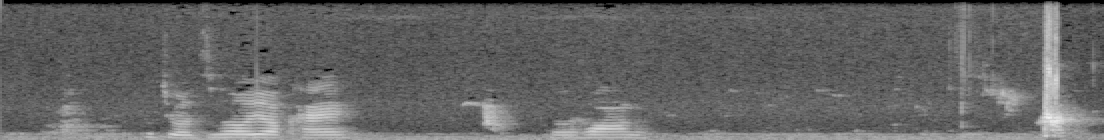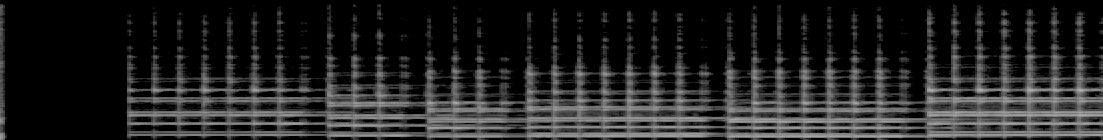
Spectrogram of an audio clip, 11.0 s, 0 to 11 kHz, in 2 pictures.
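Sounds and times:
low rumble: 0:00.0 - 0:05.6
dog bark: 0:05.2 - 0:05.6.

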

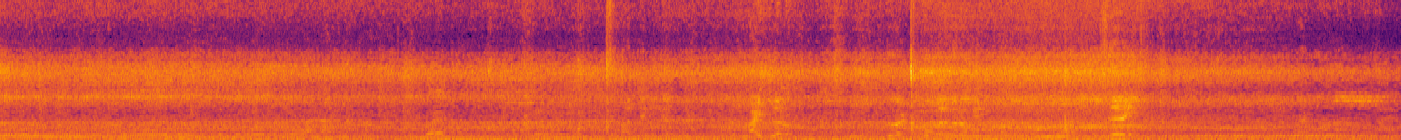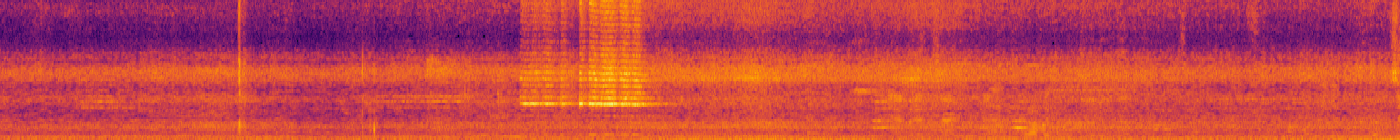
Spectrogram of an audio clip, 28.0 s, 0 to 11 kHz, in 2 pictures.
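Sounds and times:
outdoor background noise: 0:00.0 - 0:28.0.

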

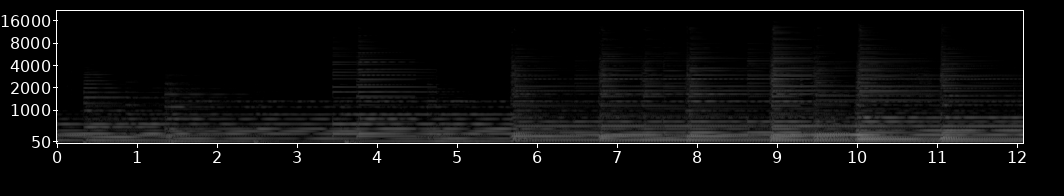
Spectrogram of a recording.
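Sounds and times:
acoustic guitar strumming chords: 0:03.4 - 0:12.0.

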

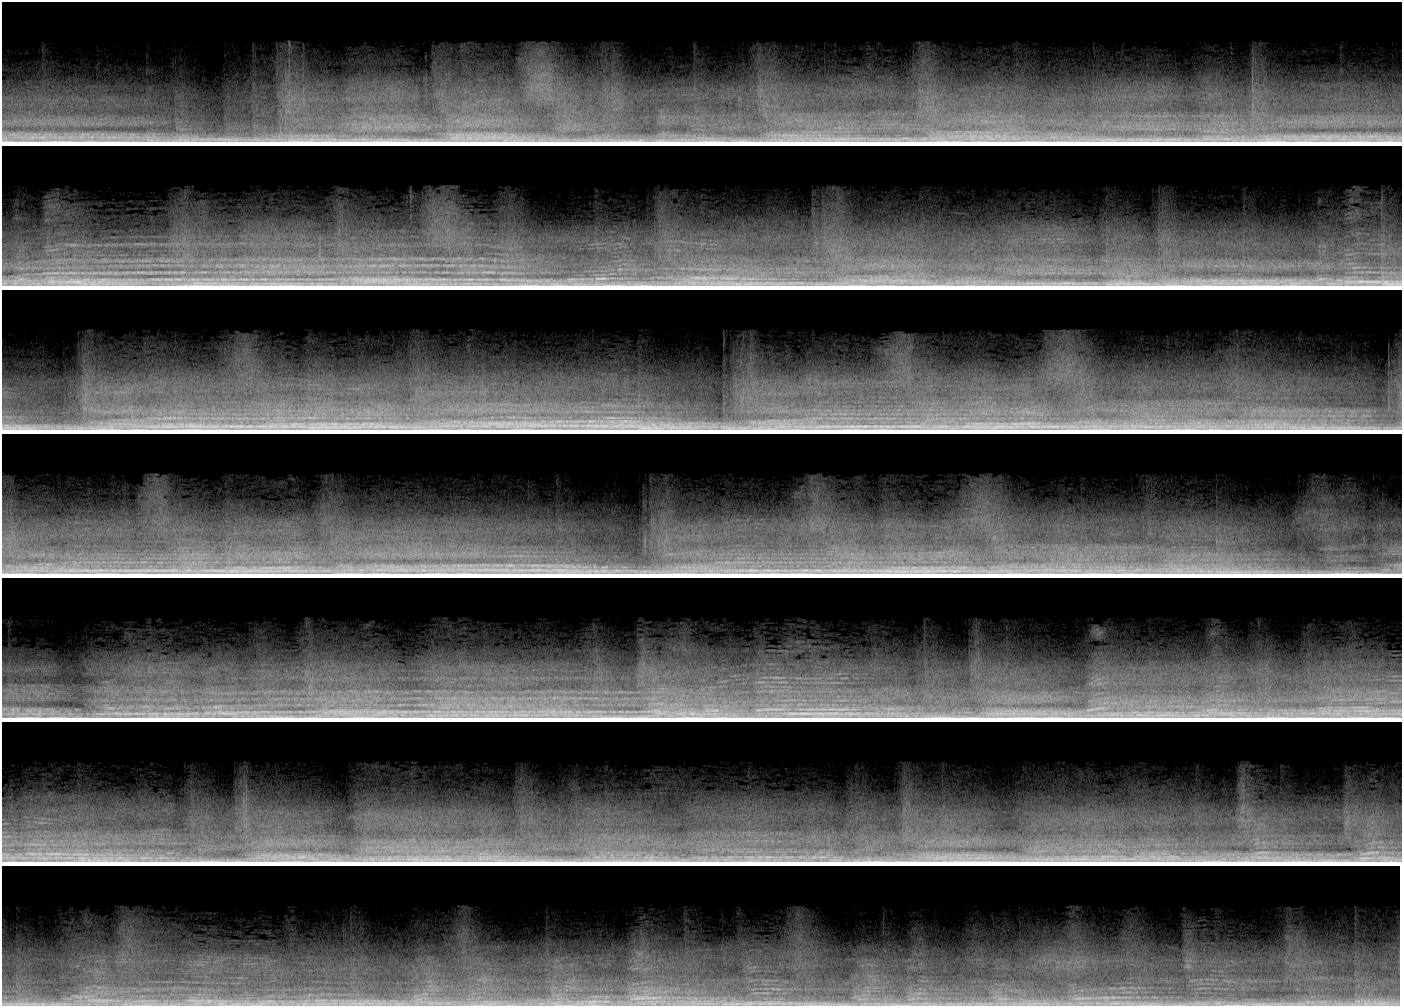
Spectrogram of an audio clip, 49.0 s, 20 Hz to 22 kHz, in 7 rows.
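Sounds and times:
choir singing: 0:00.0 - 0:48.9.

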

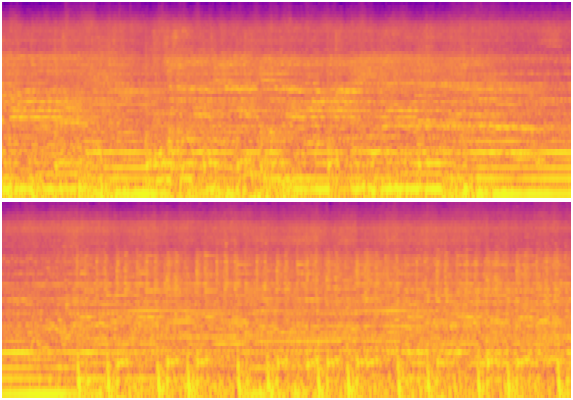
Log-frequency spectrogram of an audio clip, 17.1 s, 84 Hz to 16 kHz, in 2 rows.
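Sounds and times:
rapid sharp percussive hits: 0:09.7 - 0:17.0.

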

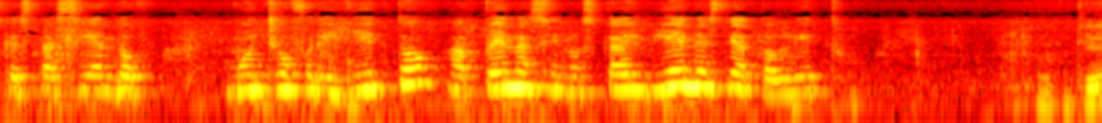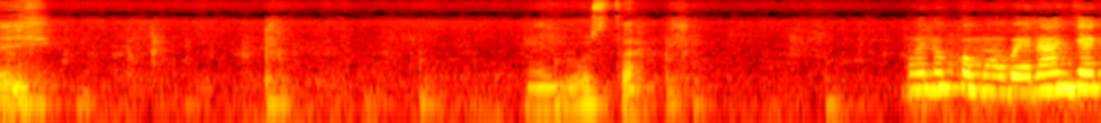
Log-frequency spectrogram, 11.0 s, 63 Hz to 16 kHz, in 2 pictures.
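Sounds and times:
metal spoon stirring in bowl: 0:00.0 - 0:11.0.

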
